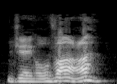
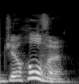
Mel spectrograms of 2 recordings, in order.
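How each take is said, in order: First: The stress is on the final syllable. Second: The stress is on the second syllable. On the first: "technically the emphasis would be on the final syllable" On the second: "emphasizing, the second syllable"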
